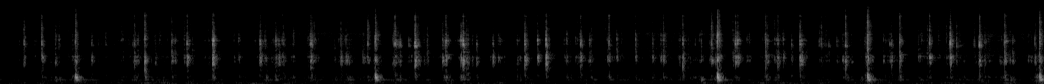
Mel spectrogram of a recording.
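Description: A white full-size mechanical keyboard with plastic keycaps, resting on a desk, is typed on rapidly with the fingertips of both hands. The result is a steady stream of sharp, bright plastic clicks and clacks, with occasional louder, fuller keystrokes standing out. A faint steady low hum sits underneath the typing.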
